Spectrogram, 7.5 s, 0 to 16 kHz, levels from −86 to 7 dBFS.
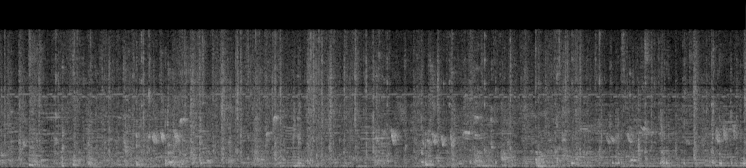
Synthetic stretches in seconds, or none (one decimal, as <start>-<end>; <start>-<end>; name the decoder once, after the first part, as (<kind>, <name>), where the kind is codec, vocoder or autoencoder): none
